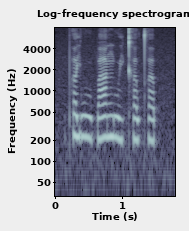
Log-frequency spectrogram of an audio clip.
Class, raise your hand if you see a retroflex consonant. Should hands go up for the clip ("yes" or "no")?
no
